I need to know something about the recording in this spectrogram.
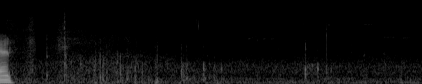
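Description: Quiet outdoor background with a few faint, scattered clicks and taps.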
